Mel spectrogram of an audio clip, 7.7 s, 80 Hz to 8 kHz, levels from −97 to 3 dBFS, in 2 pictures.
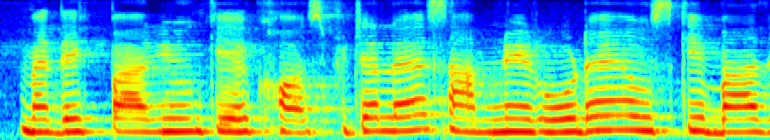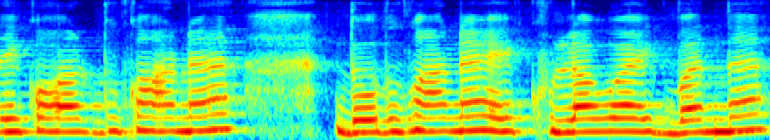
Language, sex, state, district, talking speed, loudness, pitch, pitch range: Hindi, female, Punjab, Kapurthala, 210 wpm, -12 LUFS, 275 Hz, 265-285 Hz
